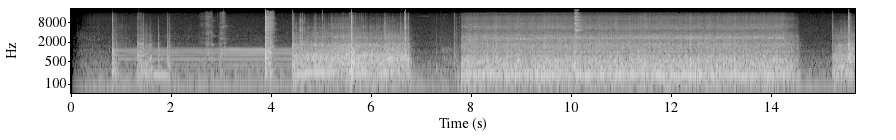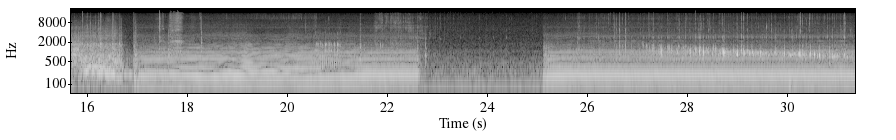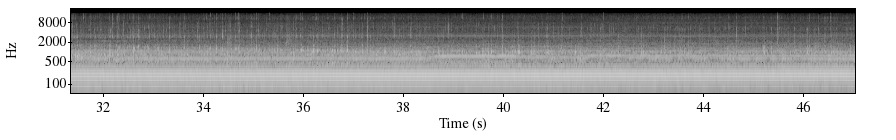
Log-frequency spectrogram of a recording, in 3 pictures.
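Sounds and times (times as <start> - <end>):
vending machine preparing a cup of coffee: 0.8 - 6.9, 7.8 - 14.6, 15.2 - 23.2, 25.1 - 47.0.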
